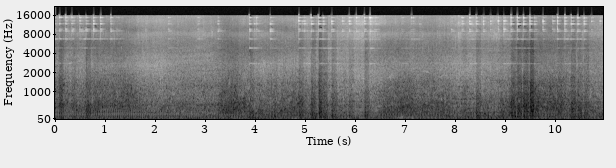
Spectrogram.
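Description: Small waves washing in at the shoreline, swelling and falling every few seconds, with a scattered crackle of sharp clicks through the wash.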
